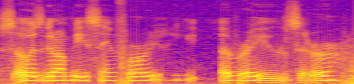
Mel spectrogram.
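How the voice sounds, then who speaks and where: A man speaks with a non-native accent. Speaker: game development tutorial maker. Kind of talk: screen-recorded coding tutorial. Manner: hesitant, many filler words.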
